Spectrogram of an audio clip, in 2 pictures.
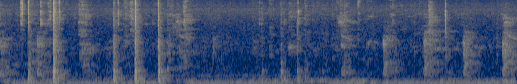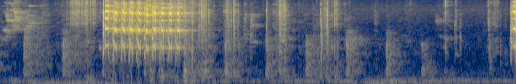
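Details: Common flameback, known locally as pelatuk bawang, recorded clearly for training: scattered soft clicks and faint chirps, then a loud rapid rattle of about a dozen harsh notes, and the start of another at the end.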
